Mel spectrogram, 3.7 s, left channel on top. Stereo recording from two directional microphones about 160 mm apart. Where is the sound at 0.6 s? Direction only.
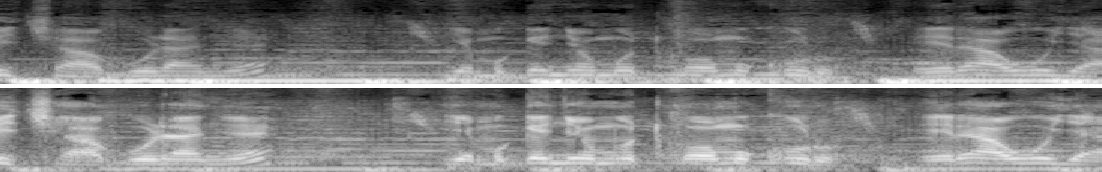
30° right (ahead or behind).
